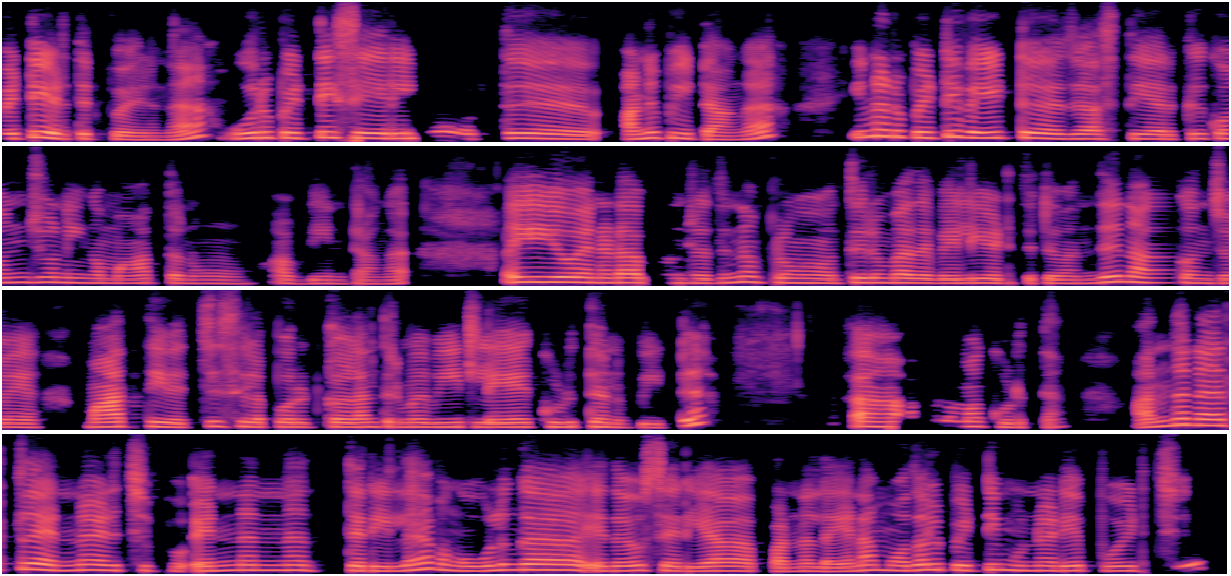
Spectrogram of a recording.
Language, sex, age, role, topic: Tamil, female, 25-29, guest, இழந்த பார்சலை மீட்டு பெற்ற அனுபவத்தை நீங்கள் பகிர முடியுமா?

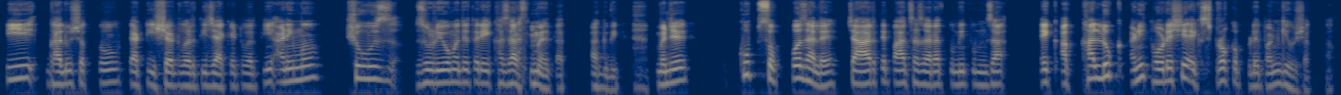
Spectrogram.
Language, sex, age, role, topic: Marathi, male, 40-44, guest, बजेटनुसार कमी खर्चात आकर्षक दिसण्यासाठी कोणत्या युक्त्या वापरता?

